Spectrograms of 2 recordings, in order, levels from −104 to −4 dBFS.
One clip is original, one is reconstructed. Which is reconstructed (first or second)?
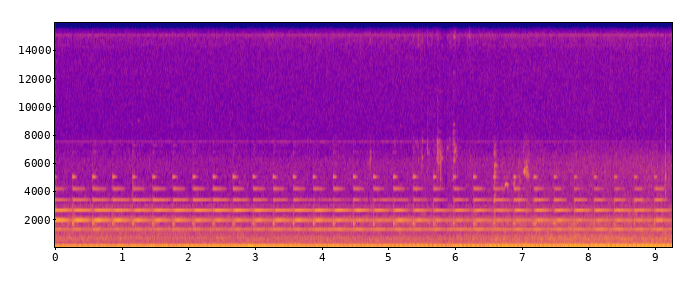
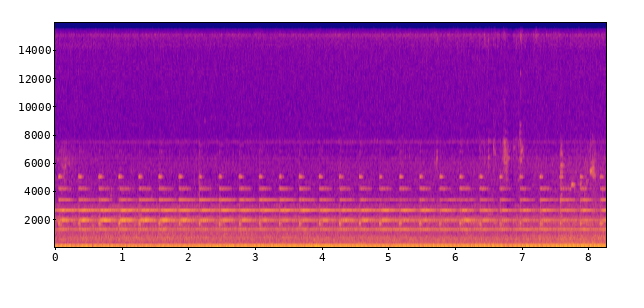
second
